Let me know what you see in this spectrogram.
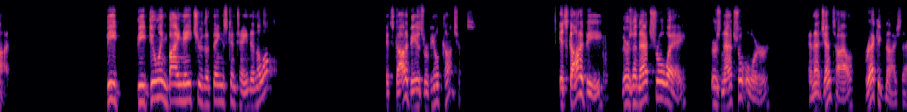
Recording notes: Sermon delivered at Pilgrim Baptist Church on Thursday, February 17, 2022, at 6 pm. Jere Whitson Rd.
